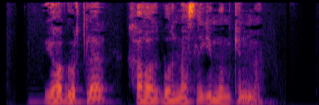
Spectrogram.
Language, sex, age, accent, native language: Uzbek, male, 18-24, Navoiy, Uzbek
